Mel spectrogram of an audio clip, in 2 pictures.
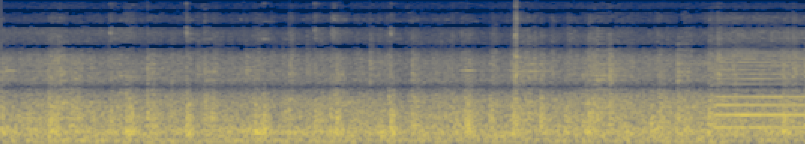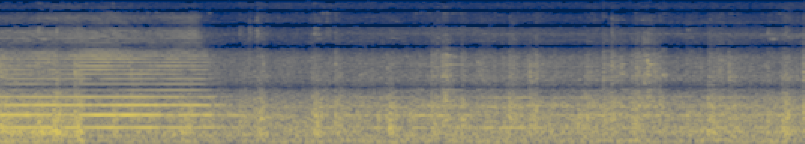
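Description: Train passing close by, its running noise loud and steady, with the horn sounding one held note for about two seconds midway. The noise then drops to a lower level.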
